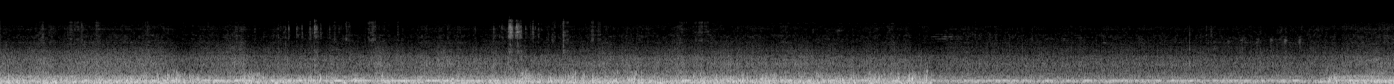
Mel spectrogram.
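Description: Moped engine running with a steady hum, under heavy low rumble, dipping in level for a few seconds about two-thirds of the way through.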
